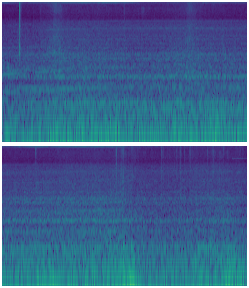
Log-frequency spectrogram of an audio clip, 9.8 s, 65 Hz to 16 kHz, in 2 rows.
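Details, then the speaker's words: EV-converted MG Midget with newly installed replacement electric motor and new potentiometer throttle, test drive in forward gear: smooth even road rumble, faint motor hum, no knocks or grinding; motor stays cool (16C); reverse gear grinds and is jumpy separately. "Actually sounds very good going forward. So something with reverse gear is wonky. Oh man, this is smooth!"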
